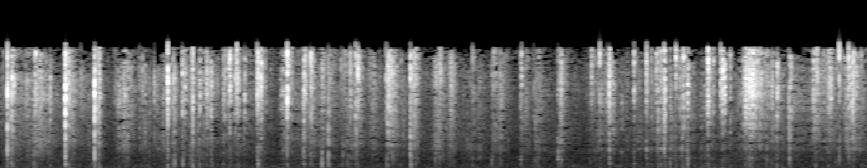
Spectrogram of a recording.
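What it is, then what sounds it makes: Sequinned fabric shirt being scratched. Short blue-painted nails scratch and rub a dark blue soft fabric shirt bunched on a table and covered in small silver paillette studs. The result is a quiet, steady run of bright, crinkly scratching and tiny clicking ticks, each dry and stopping at once with no ring.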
